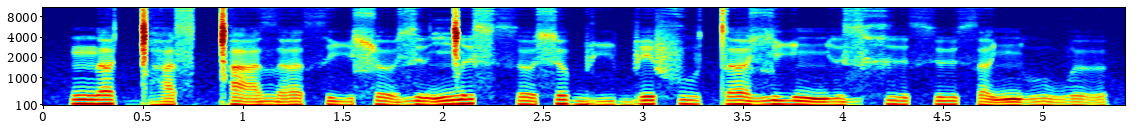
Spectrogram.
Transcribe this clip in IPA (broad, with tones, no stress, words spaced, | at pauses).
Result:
nɐ˥˨ɡ͡ǀa˧˩˧sǀa˧˩˧ ðɐ˩˧˩θi˧˩˧ɬɵ˧˩˧zɨ˧˩˧ ŋ͡ǀɨ˥˨sθɵ˧˩˧sɵ˥˨ bi˩˧˩be˥˨fu˥˨ tɐ˥˨ ɮi˥˨ ɲɨ˩˧˩zxɨ˥˨θʉ˥˨θɐ˧˩˧ ɲu˩˧˩wɵ˧˩˧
